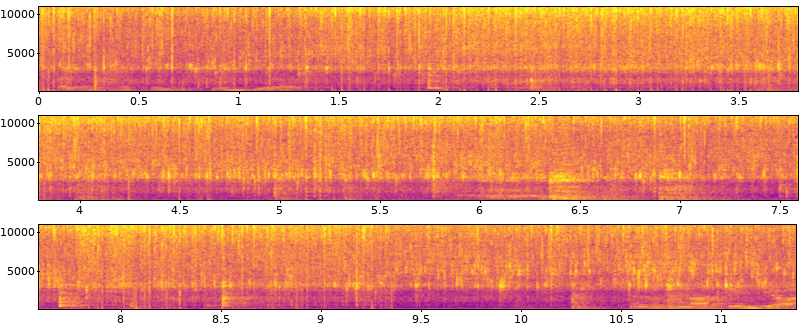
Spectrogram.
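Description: Garlic and ginger frying in hot oil for pinakbet, a loud, continuous crackling sizzle with occasional stirring scrapes, steady and close throughout.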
